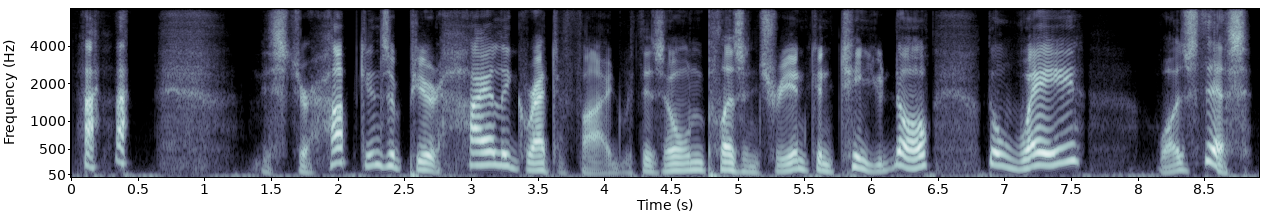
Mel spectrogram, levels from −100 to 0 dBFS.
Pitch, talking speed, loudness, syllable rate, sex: 150 Hz, 115 wpm, -19 LUFS, 4.1 syllables/s, male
